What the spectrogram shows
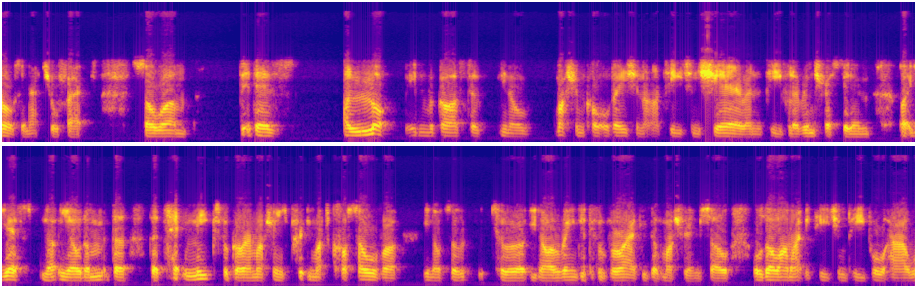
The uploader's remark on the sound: joined live on the line from Amsterdam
